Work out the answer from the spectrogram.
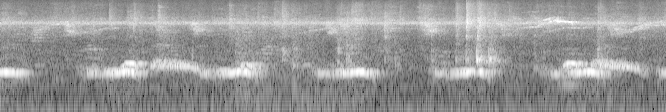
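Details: Northern Vietnamese spotted dove at a bird farm in Ba Vì, Hanoi, repeating low hollow coo phrases about once a second, each a short swelling note, with a thin constant high-pitched hum behind.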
